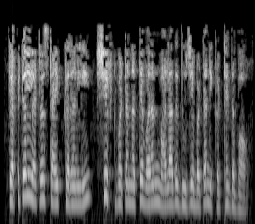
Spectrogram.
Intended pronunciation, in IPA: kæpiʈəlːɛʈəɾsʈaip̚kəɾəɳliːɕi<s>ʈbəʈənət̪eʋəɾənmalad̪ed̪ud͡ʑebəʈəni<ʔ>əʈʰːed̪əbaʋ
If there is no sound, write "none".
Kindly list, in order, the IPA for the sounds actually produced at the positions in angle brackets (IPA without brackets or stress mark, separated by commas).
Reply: f, k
